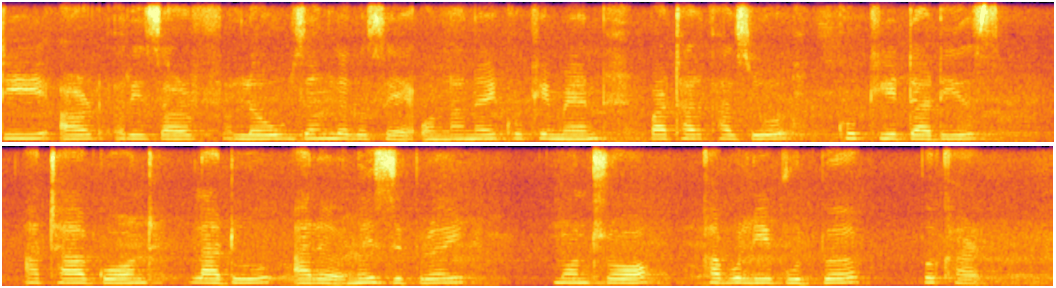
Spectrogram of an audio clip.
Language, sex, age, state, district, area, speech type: Bodo, female, 18-30, Assam, Kokrajhar, urban, read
